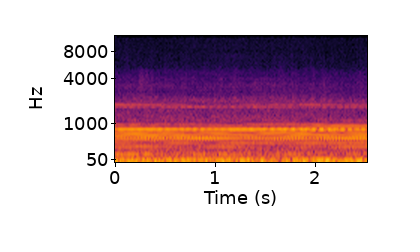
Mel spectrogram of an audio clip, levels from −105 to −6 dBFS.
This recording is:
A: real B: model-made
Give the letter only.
B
